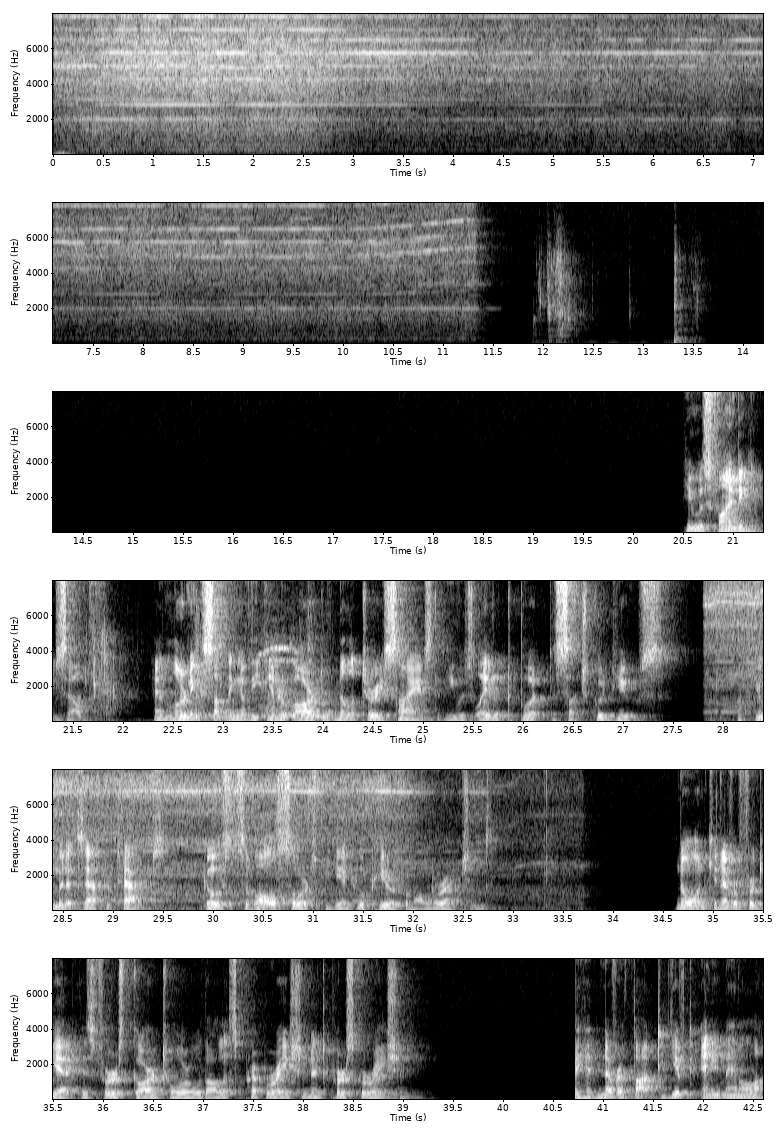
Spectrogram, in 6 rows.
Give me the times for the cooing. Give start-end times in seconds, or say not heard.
22.6-24.1.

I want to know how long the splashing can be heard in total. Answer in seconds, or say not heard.
3 s.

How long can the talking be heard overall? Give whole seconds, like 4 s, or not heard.
18 s.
